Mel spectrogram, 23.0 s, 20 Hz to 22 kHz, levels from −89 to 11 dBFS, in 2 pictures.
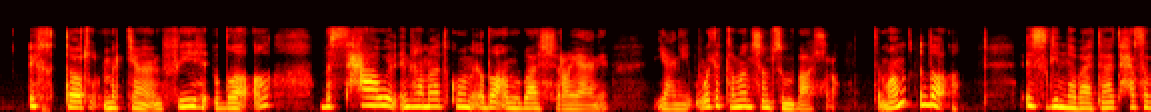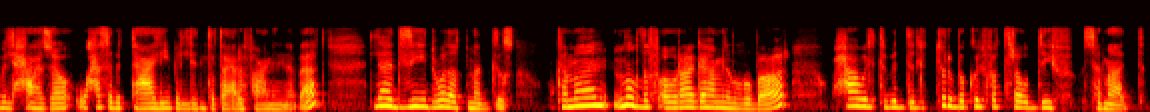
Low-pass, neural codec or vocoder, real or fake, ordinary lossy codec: none; codec, 16 kHz, 4 kbps, X-Codec, HuBERT features, trained on general audio; fake; none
